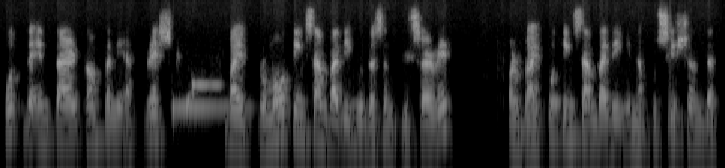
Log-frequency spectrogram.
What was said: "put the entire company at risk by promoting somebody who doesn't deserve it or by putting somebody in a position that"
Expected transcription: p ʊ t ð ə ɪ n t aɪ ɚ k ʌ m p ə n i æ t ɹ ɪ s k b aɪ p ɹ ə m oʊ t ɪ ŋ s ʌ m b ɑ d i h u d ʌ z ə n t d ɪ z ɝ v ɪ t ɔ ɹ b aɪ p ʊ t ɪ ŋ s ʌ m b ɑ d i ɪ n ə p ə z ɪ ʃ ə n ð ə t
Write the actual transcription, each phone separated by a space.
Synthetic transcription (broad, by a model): p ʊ t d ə ɪ n t aɪ ɚ k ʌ m p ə n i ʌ t ɹ ɪ s k b aɪ p ɹ ə m oʊ t ɪ ŋ s ʌ m b ɑ d i h u d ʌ s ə n t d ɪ s ɝ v ɪ t ɔ ɹ b aɪ p ʊ t ɪ ŋ s ʌ m b ɑ d i ɪ n ə p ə s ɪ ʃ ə n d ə t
